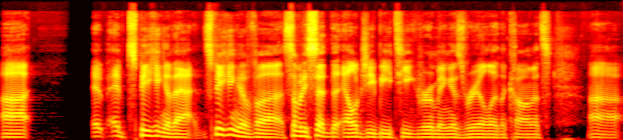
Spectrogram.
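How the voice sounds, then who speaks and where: A man in his thirties hosting a casual podcast, telling a story with many ums, likes and pauses to get around a mild stutter. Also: low-pitched, dry recording, clean studio sound. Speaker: podcast host.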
